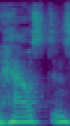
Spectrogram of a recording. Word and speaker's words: Houston: And I give him props for saying Houston Street, even though he's only been to New York once last week. But okay. – That is the proper pronunciation of the New York Street.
